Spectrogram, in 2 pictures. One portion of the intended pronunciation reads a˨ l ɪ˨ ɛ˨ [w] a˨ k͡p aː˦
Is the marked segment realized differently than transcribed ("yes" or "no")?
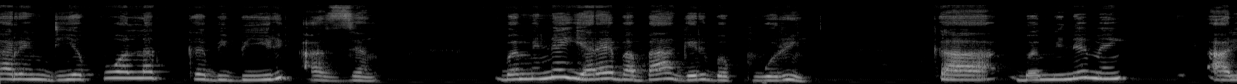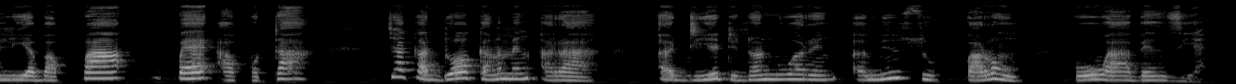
yes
